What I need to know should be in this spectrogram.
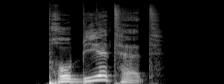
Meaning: inflection of probieren: 1. second-person plural preterite 2. second-person plural subjunctive II
- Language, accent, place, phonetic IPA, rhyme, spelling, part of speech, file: German, Germany, Berlin, [pʁoˈbiːɐ̯tət], -iːɐ̯tət, probiertet, verb, De-probiertet.ogg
